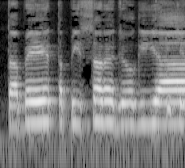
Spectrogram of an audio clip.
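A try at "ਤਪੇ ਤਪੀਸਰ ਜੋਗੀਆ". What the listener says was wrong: तपीसर थोड़ा जा कसके उचारण करना है। तपे तपीसर जोगिया,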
